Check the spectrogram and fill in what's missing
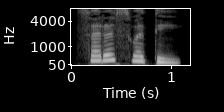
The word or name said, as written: ಸರಸವತಿ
